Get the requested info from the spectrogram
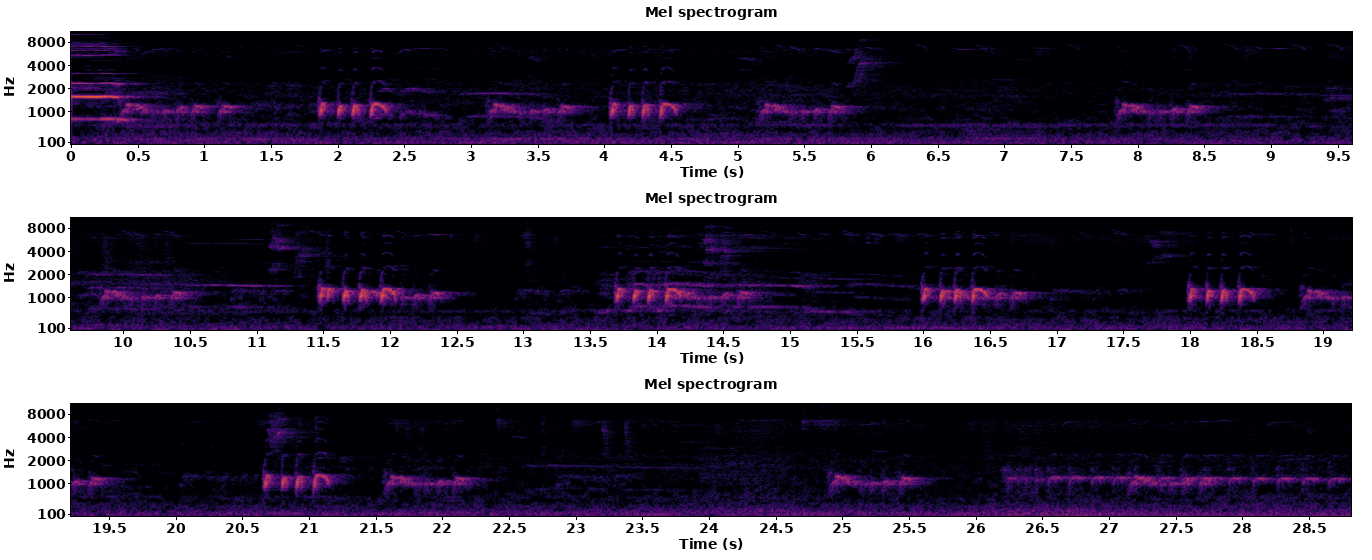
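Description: Caged zebra dove (perkutut) cooing: short trilled notes repeated every second or two. Small birds chirp faintly in the background.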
